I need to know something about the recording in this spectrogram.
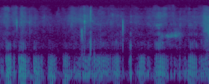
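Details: Baron, a red Maine Coon tomcat, purrs contentedly during his wash; a loud, rapid, pulsing low purr with uneven breath cycles and soft grooming clicks throughout.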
